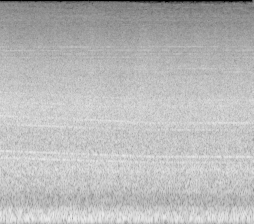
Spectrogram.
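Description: An Air Canada airliner on its takeoff run in an air traffic control game, a steady, loud, dense jet engine roar that holds at an even level throughout with no talk.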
